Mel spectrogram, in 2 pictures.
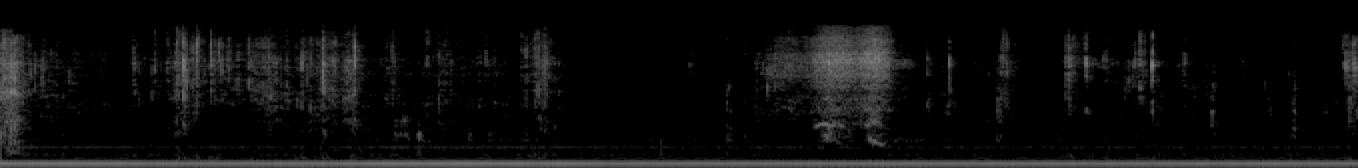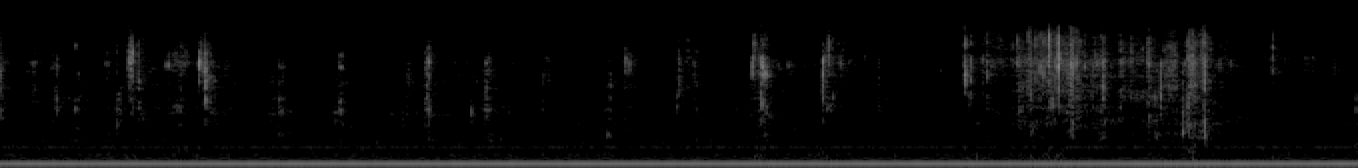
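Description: A person chewing a mouthful of shrimp burger close to the microphone, with small wet mouth clicks throughout. There are two louder crunches, about six seconds in and again near the end.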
